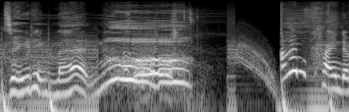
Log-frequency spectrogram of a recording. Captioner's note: gasps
